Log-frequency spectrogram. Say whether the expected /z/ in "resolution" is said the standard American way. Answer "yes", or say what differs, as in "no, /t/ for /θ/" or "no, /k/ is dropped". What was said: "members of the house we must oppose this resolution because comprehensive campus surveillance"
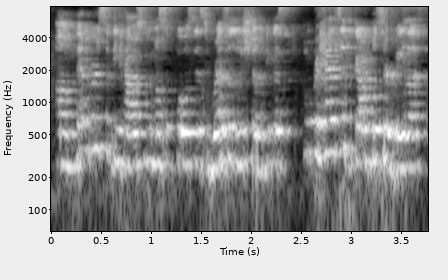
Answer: yes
